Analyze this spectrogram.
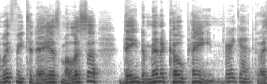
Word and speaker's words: DeDomenico-Payne: examiner studio and with me today is Melissa de Dominico Payne very good did I say did I get perfect yeah yeah I butchered the name sometimes you know that's okay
